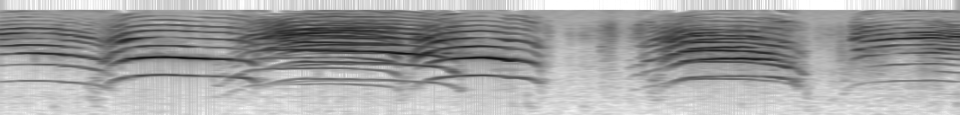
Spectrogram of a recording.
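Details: Rescue kittens from a recent litter clamouring for food with piercing, arching meows, several voices overlapping, then a short silence before another cluster.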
